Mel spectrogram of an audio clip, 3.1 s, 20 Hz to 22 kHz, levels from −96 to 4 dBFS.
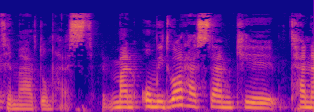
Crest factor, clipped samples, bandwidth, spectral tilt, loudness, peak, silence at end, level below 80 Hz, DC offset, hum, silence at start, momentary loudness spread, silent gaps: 16 dB; under 0.1%; 14 kHz; -4 dB/octave; -25 LUFS; -8 dBFS; 0 s; -62 dBFS; under 0.1%; none; 0 s; 9 LU; none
